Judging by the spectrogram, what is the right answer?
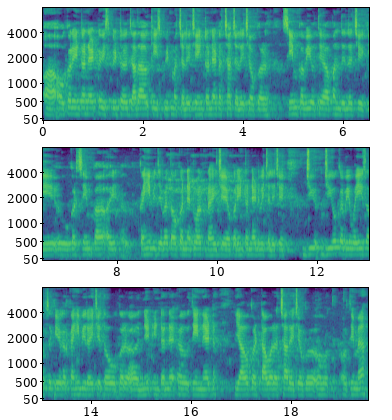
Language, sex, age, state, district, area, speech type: Maithili, male, 30-45, Bihar, Purnia, rural, spontaneous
